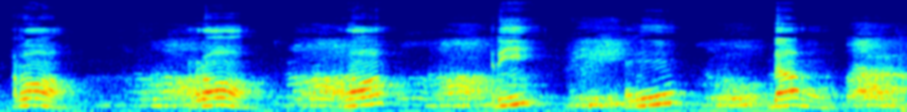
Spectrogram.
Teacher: Menebalkan ro ya tidak dengan rahang tapi dengan pangkal lidah.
